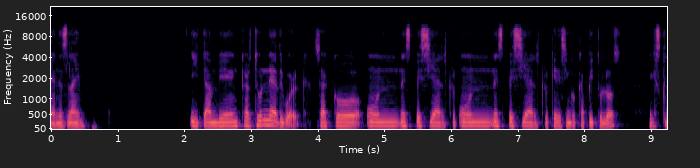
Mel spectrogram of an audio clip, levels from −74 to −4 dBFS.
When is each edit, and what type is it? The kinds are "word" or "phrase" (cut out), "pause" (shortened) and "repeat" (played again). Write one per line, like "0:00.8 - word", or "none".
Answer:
0:03.9 - pause
0:06.1 - repeat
